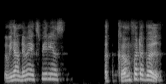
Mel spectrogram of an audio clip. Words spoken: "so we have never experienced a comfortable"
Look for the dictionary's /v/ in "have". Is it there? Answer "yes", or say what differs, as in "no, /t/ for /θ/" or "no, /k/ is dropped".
yes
